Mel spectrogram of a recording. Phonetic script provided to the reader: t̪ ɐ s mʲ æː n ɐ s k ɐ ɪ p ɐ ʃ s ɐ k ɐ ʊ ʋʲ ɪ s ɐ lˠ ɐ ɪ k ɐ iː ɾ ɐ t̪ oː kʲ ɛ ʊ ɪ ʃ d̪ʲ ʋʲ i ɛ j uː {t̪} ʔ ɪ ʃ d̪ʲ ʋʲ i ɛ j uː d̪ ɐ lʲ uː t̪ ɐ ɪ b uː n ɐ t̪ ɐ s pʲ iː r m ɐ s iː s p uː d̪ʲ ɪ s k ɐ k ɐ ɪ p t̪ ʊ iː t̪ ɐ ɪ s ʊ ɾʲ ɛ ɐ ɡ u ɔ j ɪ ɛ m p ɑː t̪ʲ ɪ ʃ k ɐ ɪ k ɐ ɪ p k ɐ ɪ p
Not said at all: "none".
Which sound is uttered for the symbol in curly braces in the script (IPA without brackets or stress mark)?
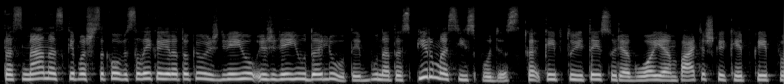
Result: none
